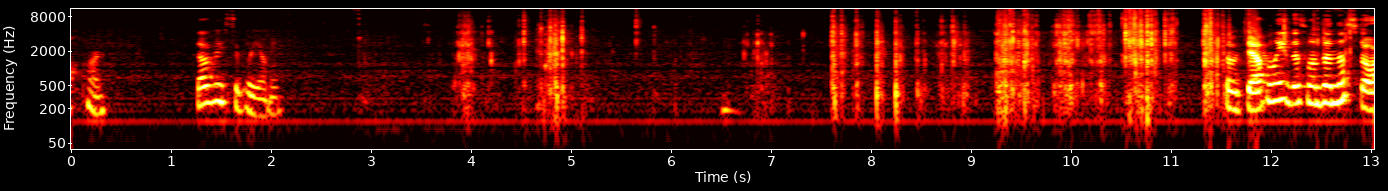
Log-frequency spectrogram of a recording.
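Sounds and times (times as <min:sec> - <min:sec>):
popcorn crunching: 0:03.6 - 0:12.9.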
